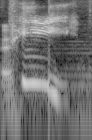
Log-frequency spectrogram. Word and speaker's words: pi: When I was in college, I studied ancient Greek, and people are not aware that the letter P-I, which is 3.1415, etc., is pronounced P. It's not pronounced pi, it's pronounced P.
